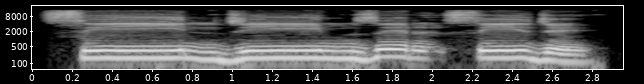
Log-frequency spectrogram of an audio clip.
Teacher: জিম কলকলার হরফ, নিচের দিকে ধাবিত করে ধাক্কা দিয়ে উচ্চারণ করতে হবে।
